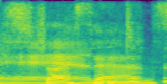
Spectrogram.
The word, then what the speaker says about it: Streisand: Streisand, soft S, as the top selling female artist with the most certified albums.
